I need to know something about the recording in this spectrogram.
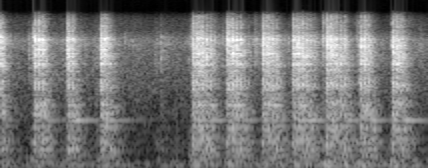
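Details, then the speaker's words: Car underbody plate struck: sharp metallic rattles in quick bursts that mimic shock absorber, control arm or ball joint noise; loose skid plate bolt. "Isso aqui faz tu pensar que é amortecedor que a bandeja que é pivô que é tudo que tu imaginar é às vezes não parafusinho bem aqui ó"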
